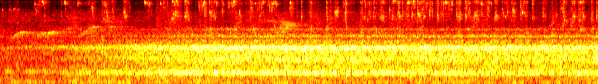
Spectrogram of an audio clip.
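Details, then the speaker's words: Usha table fan, customer complaint of a chirping noise, run slowly on a series (low voltage) line: steady high-pitched chirping squeal over a faint hum; source not yet found, fan to be opened. "Customer का है वो, जैसा कि वो कहते हैं कि हमारे पंखे में चू चू की आवाज़ है।"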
